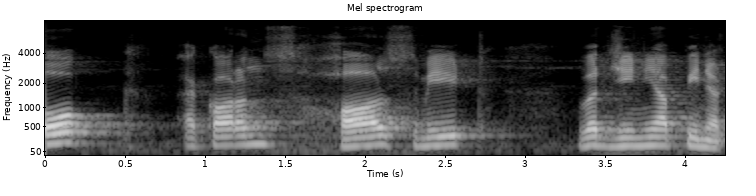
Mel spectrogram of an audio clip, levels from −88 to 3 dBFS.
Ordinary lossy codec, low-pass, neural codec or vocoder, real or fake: none; 7.2 kHz; none; real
